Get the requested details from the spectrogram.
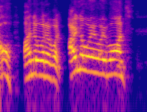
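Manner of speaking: mock eager, worked-up outburst, high and loud. Telling a genie joke, voicing the man in the back of the boat, acting out excitement. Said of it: "the guy in the back gets all excited".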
